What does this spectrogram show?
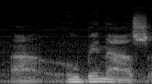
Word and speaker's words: Ubinas: uh and I'm not sure if I'm pronouncing it correctly but it's ubinas it's a u b i n a s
